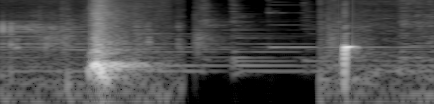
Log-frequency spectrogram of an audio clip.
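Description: Editing sound effects on a slide transition: a single sudden hit with a dropping pitch about half a second in, then faint background music and a second, shorter blip near the end.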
